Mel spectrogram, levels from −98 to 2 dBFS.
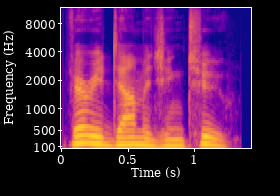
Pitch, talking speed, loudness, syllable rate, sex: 145 Hz, 125 wpm, -13 LUFS, 5.0 syllables/s, male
